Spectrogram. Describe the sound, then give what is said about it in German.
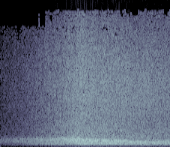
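A strong gust of autumn storm wind roars and swells, building steadily louder over a couple of seconds into a steady rushing blast with no voices present. “ein Herbststurm, der es richtig kuttet.”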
